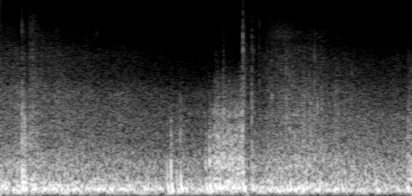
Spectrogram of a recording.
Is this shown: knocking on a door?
no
